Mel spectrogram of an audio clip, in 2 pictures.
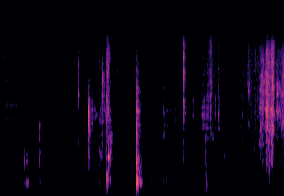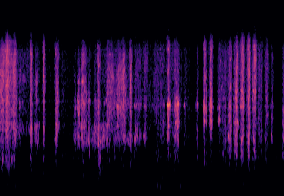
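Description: Two sharp knocks of plastic parts about two seconds in, then quick rubbing strokes on the plastic cover of a Canon ink cartridge, faster and more even near the end, as the cover is worked flat for an airtight glue bond.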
